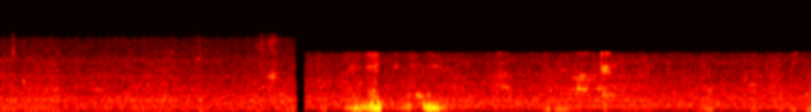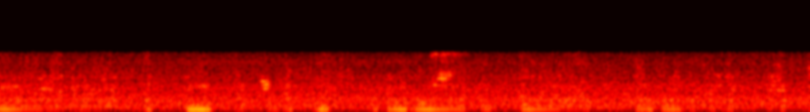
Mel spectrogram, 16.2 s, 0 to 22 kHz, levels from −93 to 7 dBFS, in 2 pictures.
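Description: At 2.94 s the speech cuts out for 100 ms in a handover gap: the call changed networks and no frames arrived. It is clean silence, not concealment's smeared repetition. From 3.04 s onward the call shows fallback to narrowband. The codec switched down, so everything above 4 kHz is gone and the voice turns duller. It stays that way rather than recovering, which is what separates it from a brief dip. Before the switch, the light coding of the wideband stage fits an AMR-WB HD Voice link at around 12.65 kbit/s.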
